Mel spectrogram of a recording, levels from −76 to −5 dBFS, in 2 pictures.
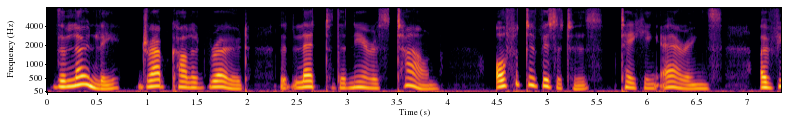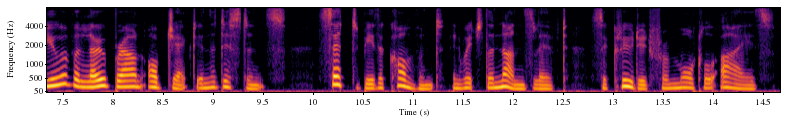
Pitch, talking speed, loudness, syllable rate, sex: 180 Hz, 165 wpm, -19 LUFS, 4.8 syllables/s, female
